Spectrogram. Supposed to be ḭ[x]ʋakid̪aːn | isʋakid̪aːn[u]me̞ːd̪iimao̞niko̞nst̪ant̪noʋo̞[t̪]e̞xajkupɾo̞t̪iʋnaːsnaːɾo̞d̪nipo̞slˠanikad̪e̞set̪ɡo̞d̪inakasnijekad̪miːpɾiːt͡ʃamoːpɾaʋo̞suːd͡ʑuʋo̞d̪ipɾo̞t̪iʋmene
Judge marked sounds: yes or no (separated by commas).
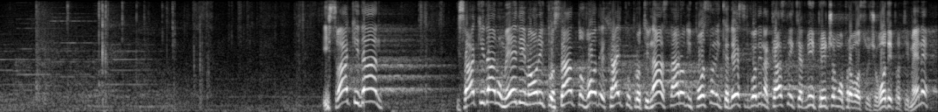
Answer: no, yes, no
